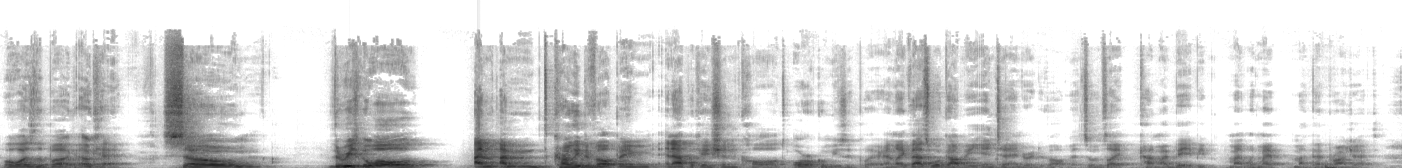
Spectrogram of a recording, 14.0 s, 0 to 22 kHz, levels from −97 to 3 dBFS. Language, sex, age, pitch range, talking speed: English, male, 20-39, 85-105 Hz, 175 wpm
